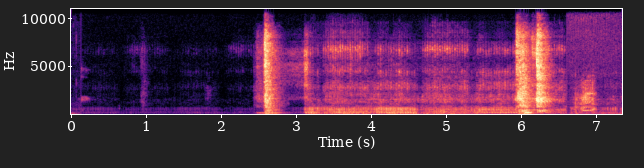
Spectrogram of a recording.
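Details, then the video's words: Domestic cat chirping while it purrs indoors. A quiet opening gives way to sharp broadband chirp bursts over a steady low purr, with louder chirps near the end. "CAT CHIRPS UNCONTROLLABLY"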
